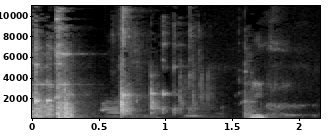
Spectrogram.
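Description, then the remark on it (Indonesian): Glass bottles for betta fish clink and knock together, a few sharp bright hits spread over two seconds, with brief bits of voice between them. “botol naon eta”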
